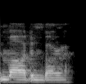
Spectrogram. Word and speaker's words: Mardenborough: So I like to, when tell me how to say your name, how you say it properly. – It's Jan Mardenborough.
